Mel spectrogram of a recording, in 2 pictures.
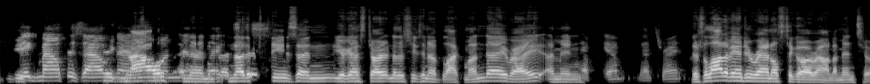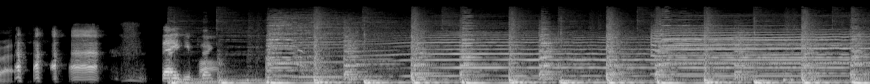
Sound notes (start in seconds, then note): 8.7 laughs; 12.5 upbeat music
